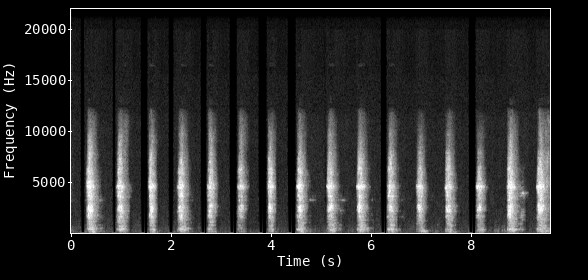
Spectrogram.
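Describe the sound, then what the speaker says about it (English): Breath of fire, a rapid yoga breathing exercise: a close, quiet run of about sixteen sharp, forceful nasal exhalations in a fast, even rhythm, with no talking. "we're going to start doing this breath of fire"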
